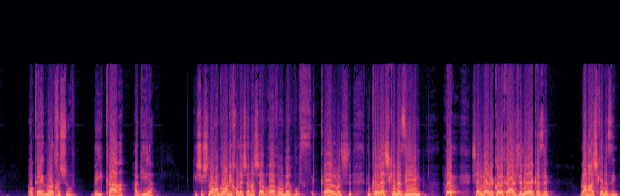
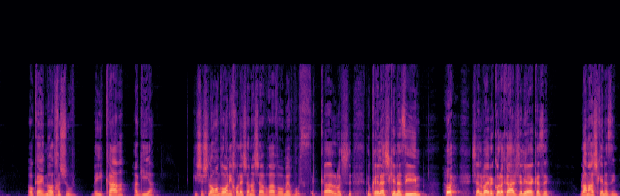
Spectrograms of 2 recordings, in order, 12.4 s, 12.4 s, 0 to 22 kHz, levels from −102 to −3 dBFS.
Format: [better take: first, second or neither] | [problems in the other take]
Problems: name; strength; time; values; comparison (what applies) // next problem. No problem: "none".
second | distortion; heavy; 13% of the sound clipped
